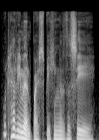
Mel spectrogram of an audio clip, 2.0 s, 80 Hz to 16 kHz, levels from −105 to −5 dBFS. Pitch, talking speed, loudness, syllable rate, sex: 120 Hz, 270 wpm, -22 LUFS, 5.3 syllables/s, male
